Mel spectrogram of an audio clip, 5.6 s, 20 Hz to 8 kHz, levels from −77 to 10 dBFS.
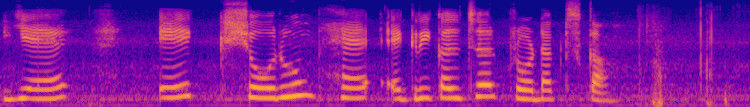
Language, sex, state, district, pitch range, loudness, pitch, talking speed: Hindi, male, Madhya Pradesh, Katni, 255-300 Hz, -13 LUFS, 280 Hz, 75 wpm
